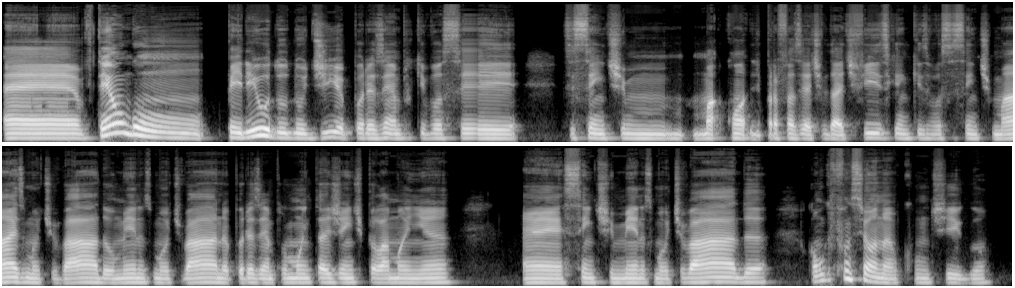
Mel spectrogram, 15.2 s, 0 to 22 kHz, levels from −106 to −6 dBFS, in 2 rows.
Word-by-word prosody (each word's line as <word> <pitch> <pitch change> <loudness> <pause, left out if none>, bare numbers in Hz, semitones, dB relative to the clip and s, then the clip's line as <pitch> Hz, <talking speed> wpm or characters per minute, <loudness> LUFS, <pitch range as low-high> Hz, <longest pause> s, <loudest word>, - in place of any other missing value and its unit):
eh, 130 0 +6
tem 205 - +7
algum 160 - +5 0.2
período 150 0 +5
do 130 -1 0
dia, 140 +4 -1
por 130 0 -4
exemplo, 125 0 -1
que 125 - -10
você 120 -1 -1 0.3
se 125 - -11
sente 125 0 -2
ma 120 -1 -1
com 125 +1 -1
pra - - -3
fazer 125 -1 -2
atividade 110 -1 -2
física, 130 -1 -3
em 120 - -4
que 120 0 -10
você 115 0 -9
se 120 - -10
sente 120 -1 -7
mais 125 +3 +3
motivada 115 +1 0
ou 110 - -2
menos 120 +1 -1
motivada? 115 +1 0
Por 120 - -4
exemplo, 115 -1 -3
muita 120 +1 0
gente 120 0 -4
pela 115 0 0
manhã, 115 +1 -1 0.5
eh, 115 0 +2
sente 120 +1 -5
menos 115 0 -1
motivada. 125 +2 +1 0.3
Como 145 +4 -3
que 180 - -12
funciona 140 - 0
contigo? 115 0 -8
120 Hz, 165 wpm, -21 LUFS, 115-130 Hz, 0.5 s, tem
